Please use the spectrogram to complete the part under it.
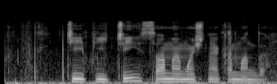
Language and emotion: Russian, neutral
